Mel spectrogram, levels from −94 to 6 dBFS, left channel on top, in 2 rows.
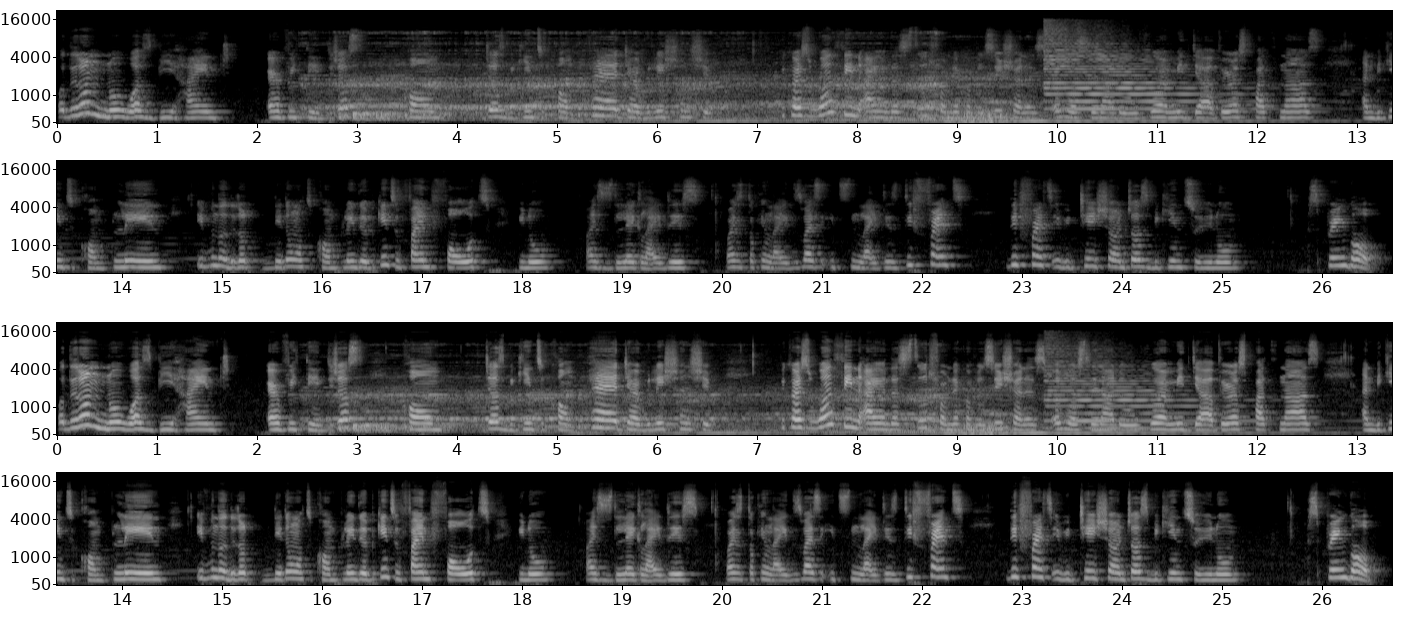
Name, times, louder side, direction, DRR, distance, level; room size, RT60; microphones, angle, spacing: voice 1, 0.0-1.6 2.1-3.0 3.5-3.9 4.2-6.6 7.3-14.4 14.7-17.7 18.0-18.3 18.6-19.7 20.0-22.4 22.8-25.2 25.9-26.5, right 5 dB, 50° right, 0.5 m, -35 dB
sound 1, 2.3-12.8, left 1 dB, 85° left, 3.5 m, -42 dB
sound 2, 9.9-12.1 13.4-13.6, left 1 dB, 40° left, 2.7 m, -42 dB
10.5 x 3.9 x 5.4 m
head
